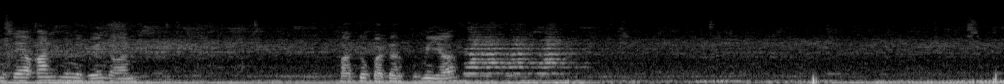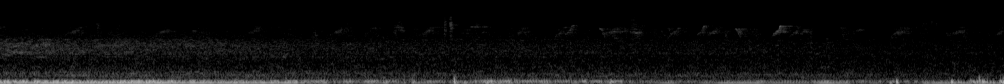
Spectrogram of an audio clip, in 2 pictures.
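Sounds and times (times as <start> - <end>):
birds chirping: 0.0 - 20.0
low rumble: 5.7 - 16.8.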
